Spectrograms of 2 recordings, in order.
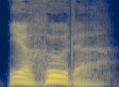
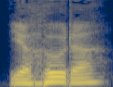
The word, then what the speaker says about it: Yehuda: praised it's pronounced as yahuda Yehuda Yehuda to pronounce it correctly emphasize the first syllable ya and the second syllable who with a slight emphasis on the last syllable da like hello Yehuda goodbye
